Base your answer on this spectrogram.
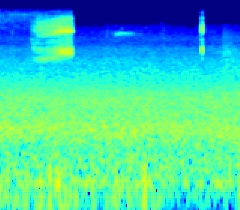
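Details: A Japanese katydid, vibrating its wings while calling from an oddly off-balance posture, gives a single short, buzzy, high-pitched rasp, then falls quiet.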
